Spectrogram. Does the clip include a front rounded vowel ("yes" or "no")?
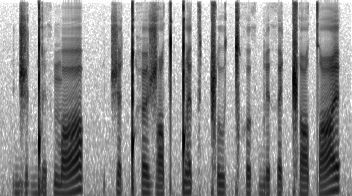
yes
